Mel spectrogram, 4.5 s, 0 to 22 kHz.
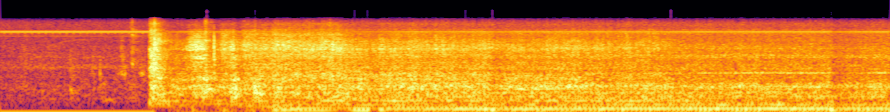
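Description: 1985 Jeep CJ7 engine on a Weber carburetor restarting: it catches suddenly about a second in and settles into a rough idle. The roughness is the rough idle the owner is still trying to cure, along with a badly set choke.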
